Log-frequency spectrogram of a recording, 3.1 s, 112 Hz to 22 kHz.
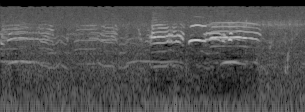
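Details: Eurasian curlew near Sułowo, Warmia, on 15 July 2021, giving faint whistled notes that become louder, overlapping, rising calls in the second half.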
